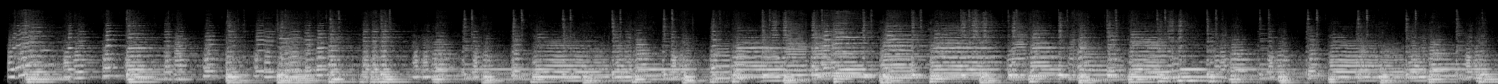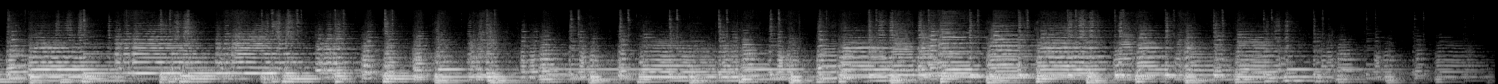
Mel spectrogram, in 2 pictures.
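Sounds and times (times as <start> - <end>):
march music: 0.0 - 29.9.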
